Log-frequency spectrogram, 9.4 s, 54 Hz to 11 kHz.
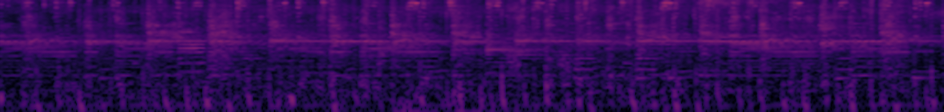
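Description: A horse's hooves clip-clop steadily at a quick pace in Red Dead Redemption 2, a continuous rhythmic trot set against background music.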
